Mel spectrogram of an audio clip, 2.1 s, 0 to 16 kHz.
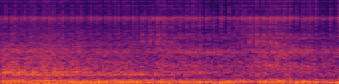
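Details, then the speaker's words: Honda Supra 125 engine idling with a coarse, uneven mechanical roughness and knocking, harsher when hot; likened to a tractor, internal wear suspected, exact part not yet found before teardown of the block and head. "Nah jadi suara mesinnya ya seperti itu mas bro semacam seperti suara jetor atau pabrik paku"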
